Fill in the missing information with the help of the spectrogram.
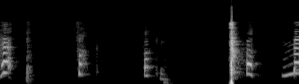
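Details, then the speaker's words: Short, abrupt vocal bursts with one loud forceful yelp, then silence, from a person with Tourette syndrome during a don't-move challenge, describing a loud, relieving tic: vocal tics. "That is, that’s been going on today, and I don’t like it. Because it’s really [tics] it’s really loud!"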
